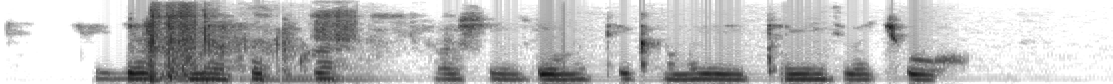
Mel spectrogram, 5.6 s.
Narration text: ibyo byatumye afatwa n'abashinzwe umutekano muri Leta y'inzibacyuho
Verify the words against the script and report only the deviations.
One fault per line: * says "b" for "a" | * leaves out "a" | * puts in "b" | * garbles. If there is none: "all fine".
* says "ibi" for "ibyo"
